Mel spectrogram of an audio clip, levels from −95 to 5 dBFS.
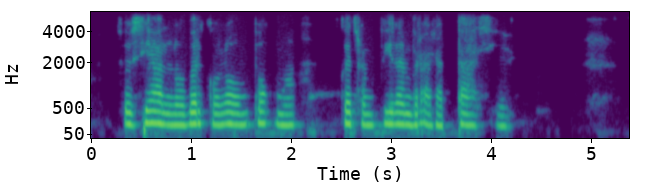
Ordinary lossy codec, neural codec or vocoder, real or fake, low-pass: Opus, 16 kbps; codec, 16 kHz, 16 kbps, FreqCodec, larger model; fake; 5.4 kHz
